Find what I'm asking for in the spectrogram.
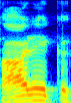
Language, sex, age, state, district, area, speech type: Malayalam, male, 60+, Kerala, Kozhikode, urban, read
